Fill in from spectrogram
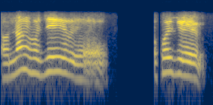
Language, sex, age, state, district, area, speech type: Manipuri, female, 60+, Manipur, Ukhrul, rural, conversation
